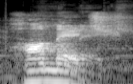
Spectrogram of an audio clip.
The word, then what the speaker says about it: homage: usage it is pronounced homage listen to any member of Parliament listen to any well-trained Shakespearean act actor uh and you will find that that word is not pronounced like fromage sorry I had a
